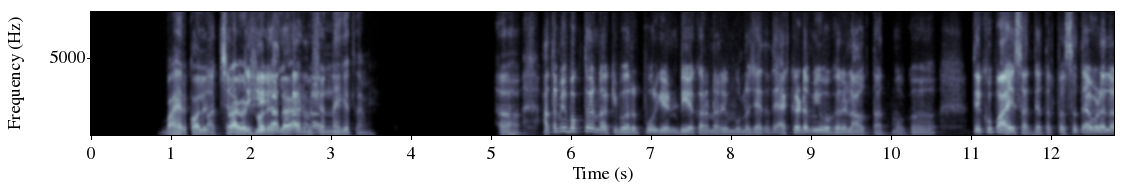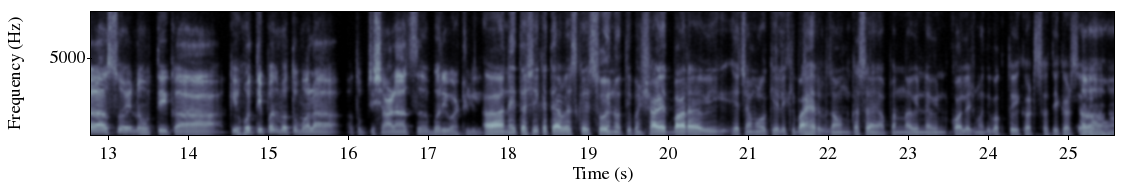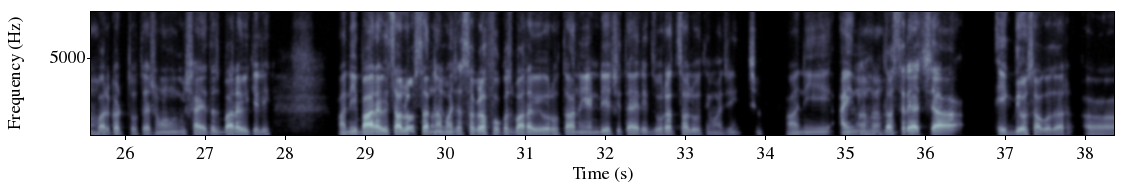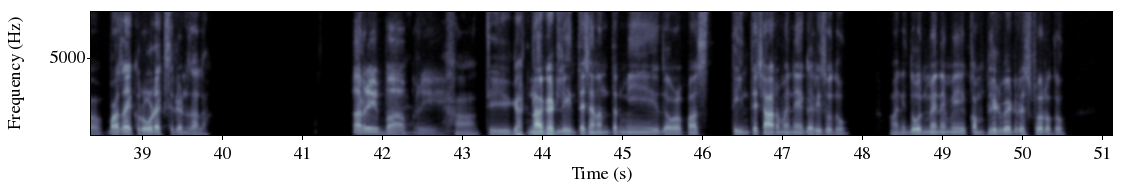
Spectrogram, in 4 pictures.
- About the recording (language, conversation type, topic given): Marathi, podcast, तुमच्या आयुष्यातलं सर्वात मोठं अपयश काय होतं आणि त्यातून तुम्ही काय शिकलात?
- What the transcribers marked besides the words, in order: in English: "प्रायव्हेट"; tapping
